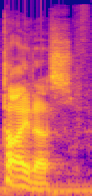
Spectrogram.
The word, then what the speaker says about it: Tidus: go nope no no nope it's pronounced Titus then we have here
